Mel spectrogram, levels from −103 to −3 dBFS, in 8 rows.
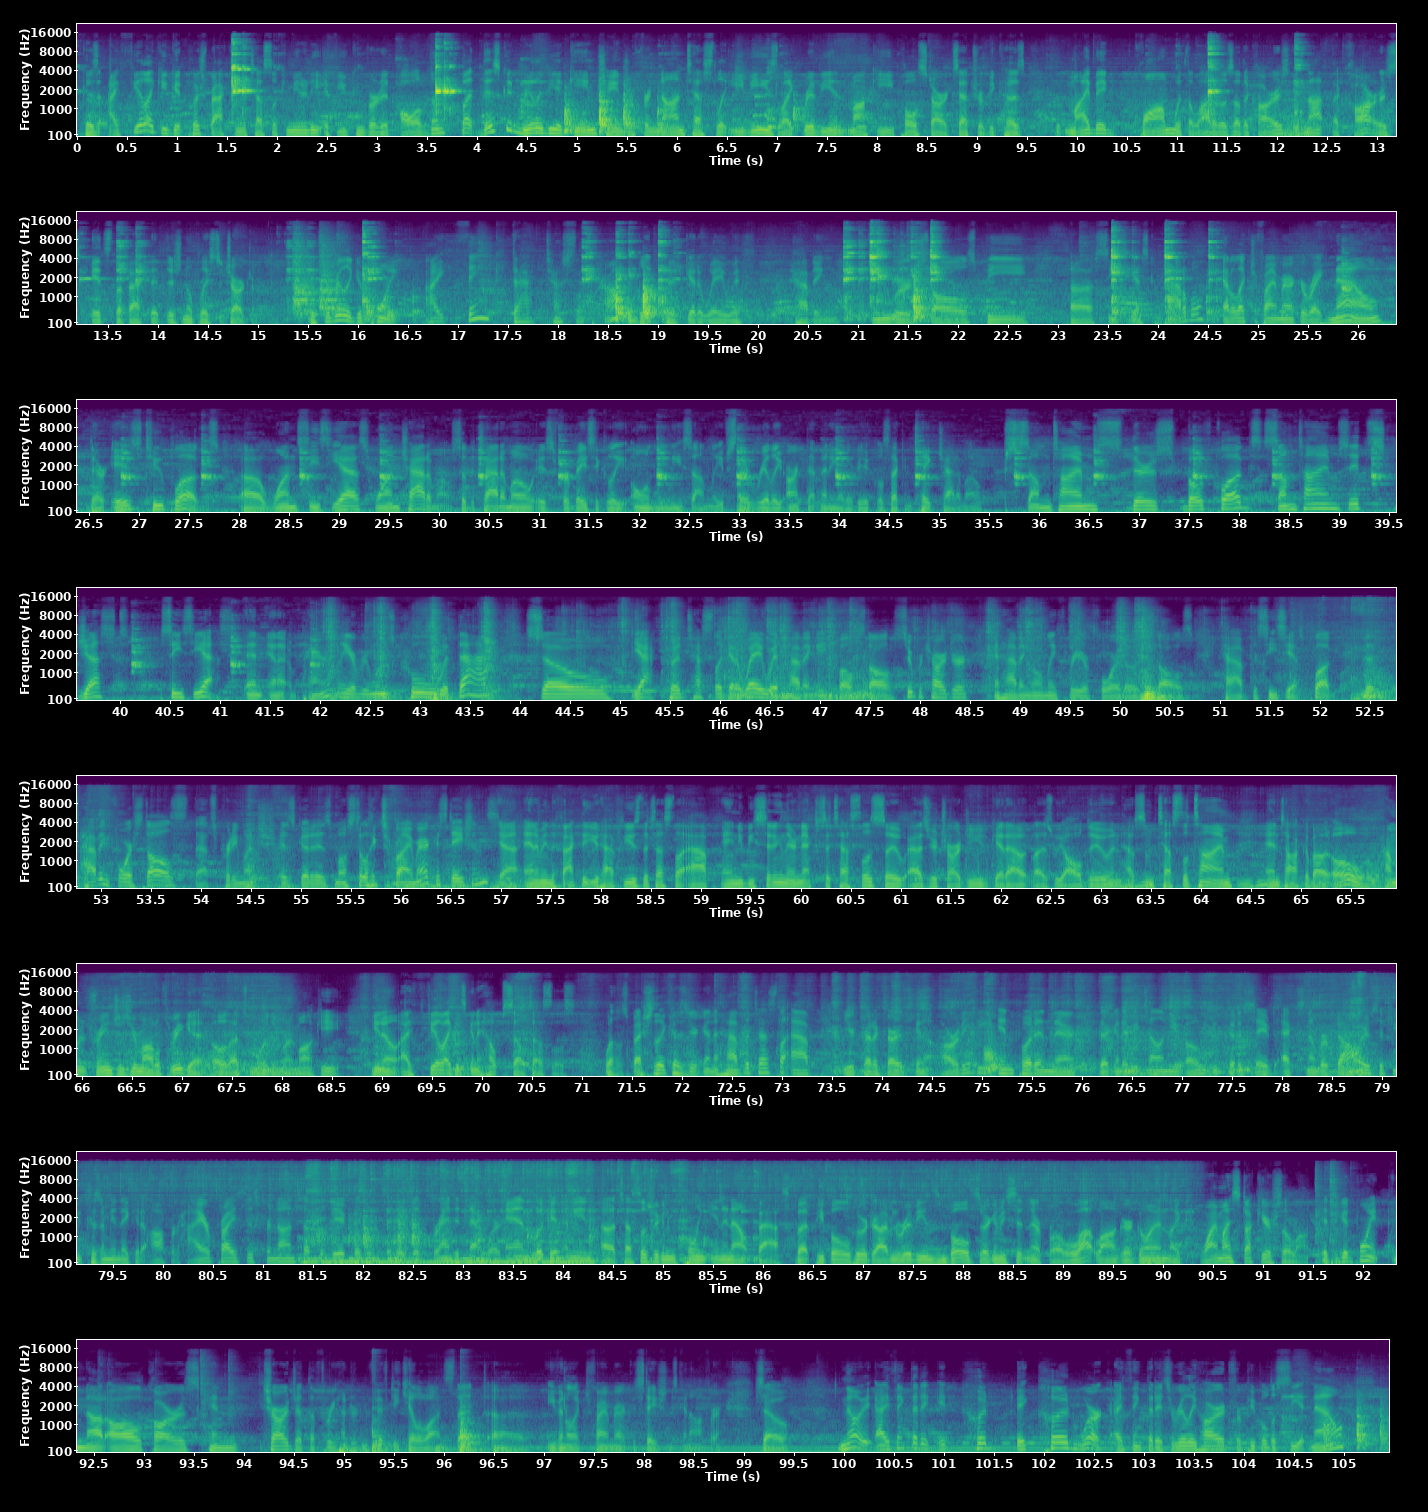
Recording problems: echo of what is said; noticeable; throughout; 240 ms later, 15 dB below the speech
household noises; very loud; throughout; 2 dB above the speech

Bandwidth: 15 kHz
